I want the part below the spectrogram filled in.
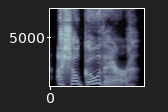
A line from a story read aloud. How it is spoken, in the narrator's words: she cried rejoicingly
